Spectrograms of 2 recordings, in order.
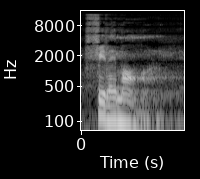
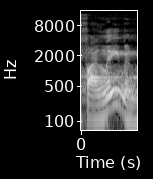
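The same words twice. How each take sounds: First: The name is said in an African way. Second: The name is said in an American way. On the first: "if you're in Africa, certain places, it's Philemon" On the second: "we call it the Book of Philemon"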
